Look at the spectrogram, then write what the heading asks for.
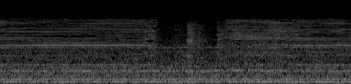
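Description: A handheld facial beauty device runs continuously after being switched on and pressed to the face following oil application, giving a steady electric buzz with a constant tonal hum at an even loudness, briefly dulling in its upper hiss midway, with no voices.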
